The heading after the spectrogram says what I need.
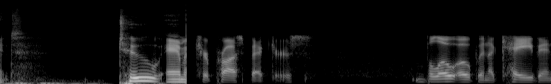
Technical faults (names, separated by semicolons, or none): input switched to a poorer device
